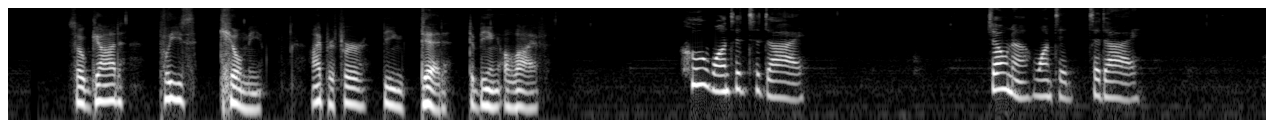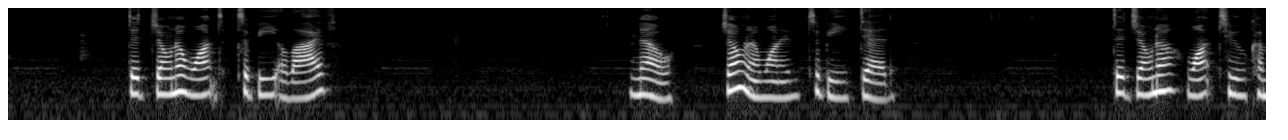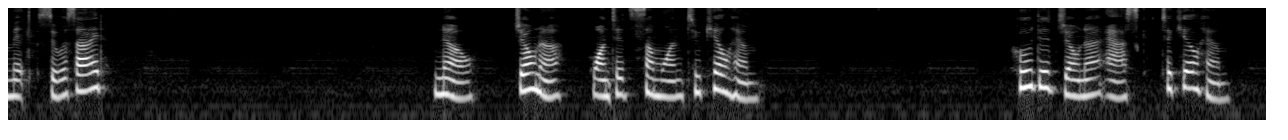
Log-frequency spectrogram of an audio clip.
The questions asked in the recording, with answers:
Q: Who did Jonah ask to kill him?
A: Jonah asked God to kill him.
